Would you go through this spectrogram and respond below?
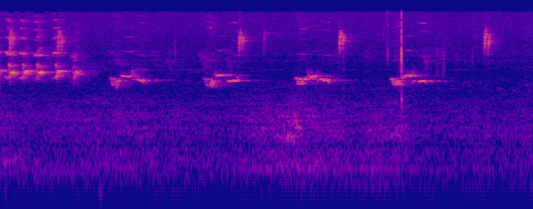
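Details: California ground squirrel young outside their burrow for the first time give a string of short, high chirps that slide downward, about four spaced calls, with faint rustling behind.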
